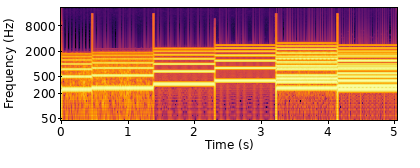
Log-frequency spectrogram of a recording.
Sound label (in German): akkorde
